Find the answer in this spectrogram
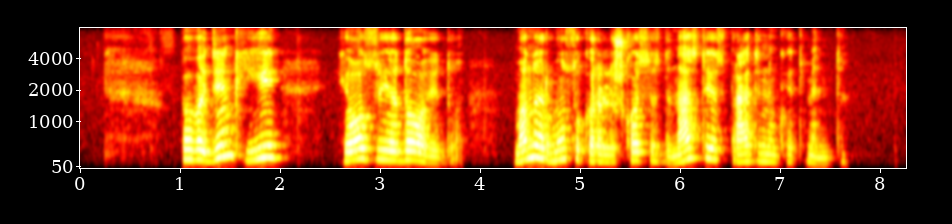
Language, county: Lithuanian, Vilnius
